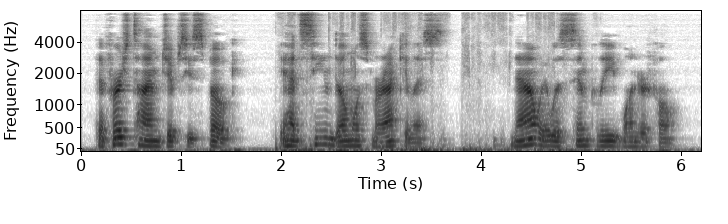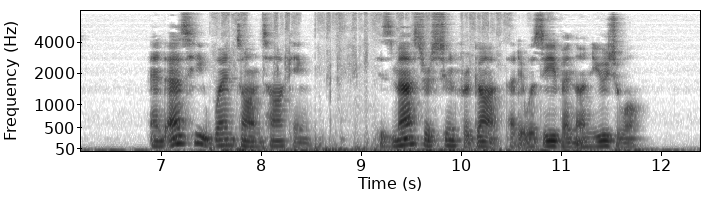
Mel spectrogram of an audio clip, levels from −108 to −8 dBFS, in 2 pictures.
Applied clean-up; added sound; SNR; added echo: none; Writing; 14 dB; reverberation time 0.2 s.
